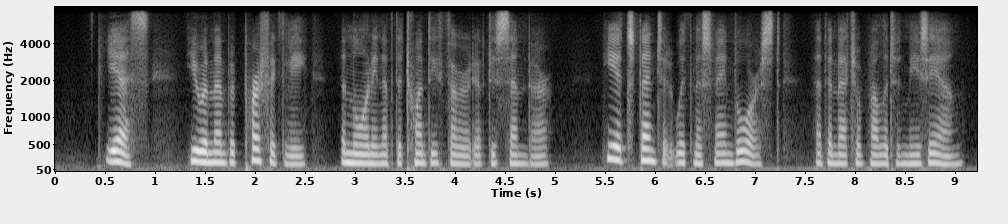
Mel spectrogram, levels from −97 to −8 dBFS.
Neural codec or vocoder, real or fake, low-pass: codec, 16 kHz, 0.5 kbps, FunCodec, trained on Chinese and English, 25 frames a second; fake; 7.2 kHz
